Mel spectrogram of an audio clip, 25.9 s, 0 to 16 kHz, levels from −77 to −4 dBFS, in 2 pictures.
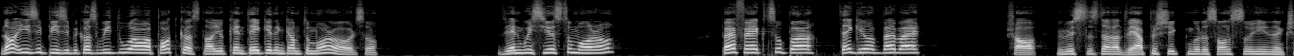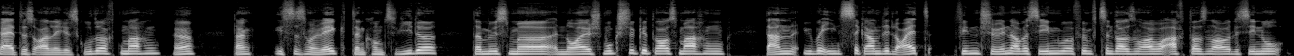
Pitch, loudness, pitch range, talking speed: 165 Hz, -21 LUFS, 150-195 Hz, 180 wpm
